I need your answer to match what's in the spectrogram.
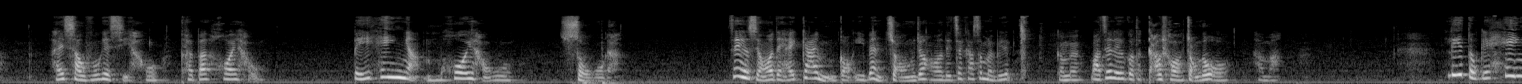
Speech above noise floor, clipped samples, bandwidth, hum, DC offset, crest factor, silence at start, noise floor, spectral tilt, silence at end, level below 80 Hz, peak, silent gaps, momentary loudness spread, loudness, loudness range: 27 dB; under 0.1%; 10.5 kHz; none; under 0.1%; 20 dB; 0 s; -46 dBFS; -4.5 dB/octave; 0 s; -48 dBFS; -2 dBFS; none; 15 LU; -20 LUFS; 4 LU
